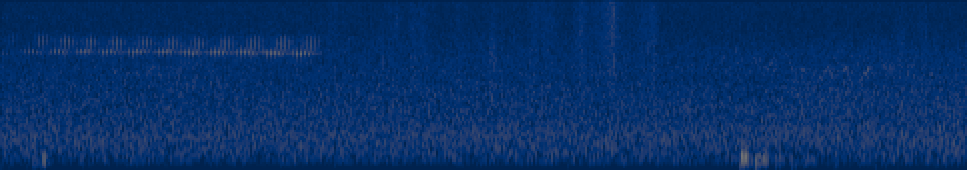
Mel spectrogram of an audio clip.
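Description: A Grasshopper Warbler gives a very high, even, insect-like reel held for about three seconds before stopping, over a steady rustling hiss and a couple of low thumps.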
